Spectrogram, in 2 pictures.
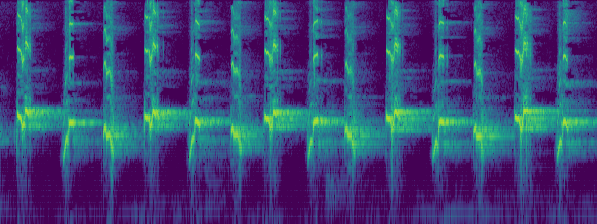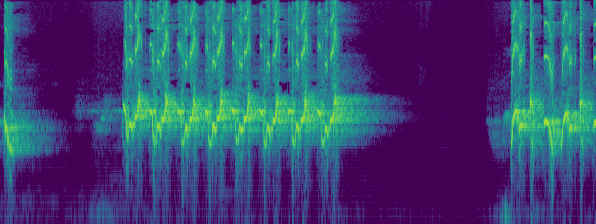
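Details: Yellow-vented bulbul in fighting song with long rolling phrases, used to provoke rivals to reply: fast regular chain of liquid whistles, a pause, a denser higher burst, then another short run.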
